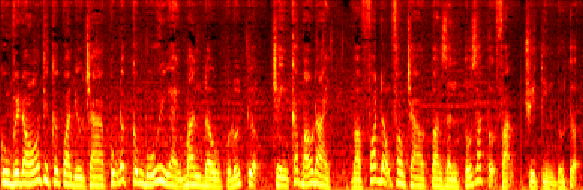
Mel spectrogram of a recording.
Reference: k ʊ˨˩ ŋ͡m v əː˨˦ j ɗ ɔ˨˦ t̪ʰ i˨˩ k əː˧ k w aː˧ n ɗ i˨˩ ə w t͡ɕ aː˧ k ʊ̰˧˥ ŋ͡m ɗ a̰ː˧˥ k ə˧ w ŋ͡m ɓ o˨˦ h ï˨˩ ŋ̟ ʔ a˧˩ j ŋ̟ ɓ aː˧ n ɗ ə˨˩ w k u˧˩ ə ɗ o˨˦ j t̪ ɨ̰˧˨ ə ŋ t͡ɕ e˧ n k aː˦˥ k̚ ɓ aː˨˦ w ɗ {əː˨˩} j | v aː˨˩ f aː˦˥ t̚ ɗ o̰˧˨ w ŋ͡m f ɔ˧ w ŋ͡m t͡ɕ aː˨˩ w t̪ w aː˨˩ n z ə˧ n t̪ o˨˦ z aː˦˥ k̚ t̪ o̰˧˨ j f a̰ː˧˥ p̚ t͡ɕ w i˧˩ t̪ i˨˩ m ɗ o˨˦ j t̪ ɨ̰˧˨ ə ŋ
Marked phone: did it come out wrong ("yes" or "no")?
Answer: yes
